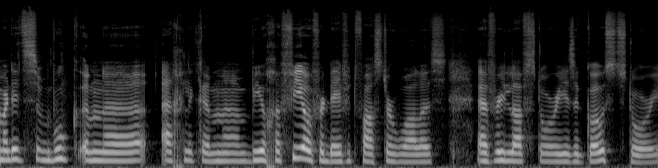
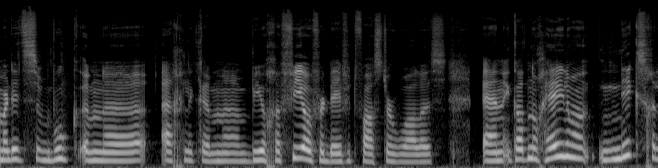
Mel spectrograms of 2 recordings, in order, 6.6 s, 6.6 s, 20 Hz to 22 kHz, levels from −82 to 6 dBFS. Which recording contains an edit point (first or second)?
second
